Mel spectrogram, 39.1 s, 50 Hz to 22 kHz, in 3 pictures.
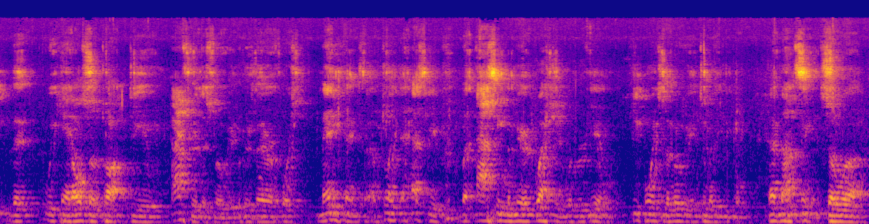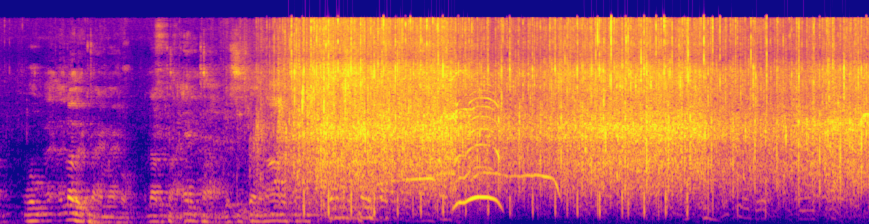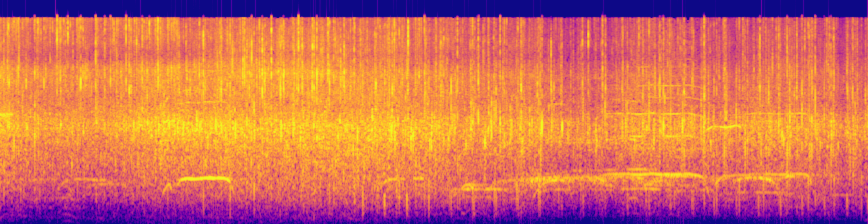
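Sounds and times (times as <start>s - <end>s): audience applauding: 16.6s - 39.0s.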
